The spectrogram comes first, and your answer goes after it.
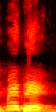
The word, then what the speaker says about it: mete: Tulisan mete. Met. Mete kan bacanya mede.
